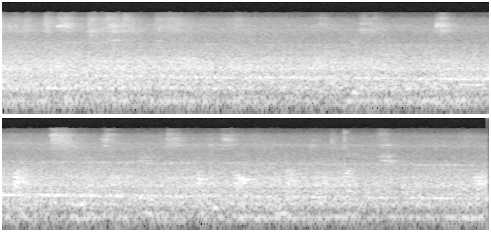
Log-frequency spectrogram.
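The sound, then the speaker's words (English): A train carriage rumbles steadily along the rails, a loud, continuous roar with a faint tonal whine running through it and indistinct voices murmuring underneath. “Put one hand back on the rail because these trains are quite wobbly.”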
